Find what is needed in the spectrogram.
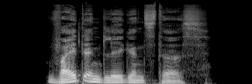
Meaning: strong/mixed nominative/accusative neuter singular superlative degree of weitentlegen
- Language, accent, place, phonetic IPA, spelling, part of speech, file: German, Germany, Berlin, [ˈvaɪ̯tʔɛntˌleːɡn̩stəs], weitentlegenstes, adjective, De-weitentlegenstes.ogg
